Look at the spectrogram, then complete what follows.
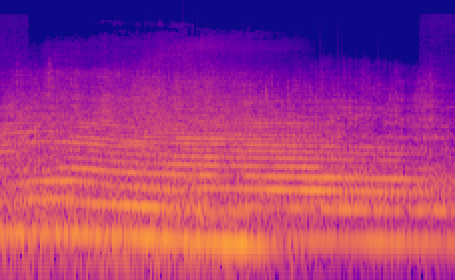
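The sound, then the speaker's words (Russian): A propeller airplane engine drones steadily, a low harmonic rumble holding at constant loudness for several seconds, strong, with no voices over it. “И вдруг я слышу, гудит, гудит мой самолет. Механики узнавали иногда свой самолет по рокоту двигателя.”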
